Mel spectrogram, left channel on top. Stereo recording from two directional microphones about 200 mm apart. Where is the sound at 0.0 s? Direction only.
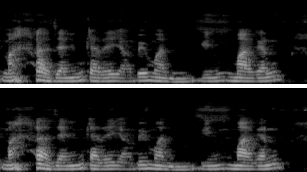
35° left (ahead or behind).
